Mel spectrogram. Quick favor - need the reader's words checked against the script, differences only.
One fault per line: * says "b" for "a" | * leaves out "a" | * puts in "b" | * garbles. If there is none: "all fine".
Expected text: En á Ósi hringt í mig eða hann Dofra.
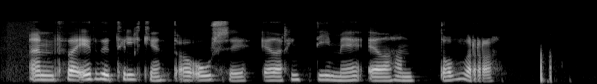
* puts in "það yrði tilkynnt"
* puts in "eða"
